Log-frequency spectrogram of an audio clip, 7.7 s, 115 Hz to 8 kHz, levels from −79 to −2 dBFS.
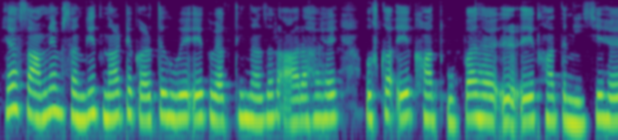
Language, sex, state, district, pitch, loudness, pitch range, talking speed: Hindi, female, Chhattisgarh, Kabirdham, 225 Hz, -18 LUFS, 215-235 Hz, 170 wpm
